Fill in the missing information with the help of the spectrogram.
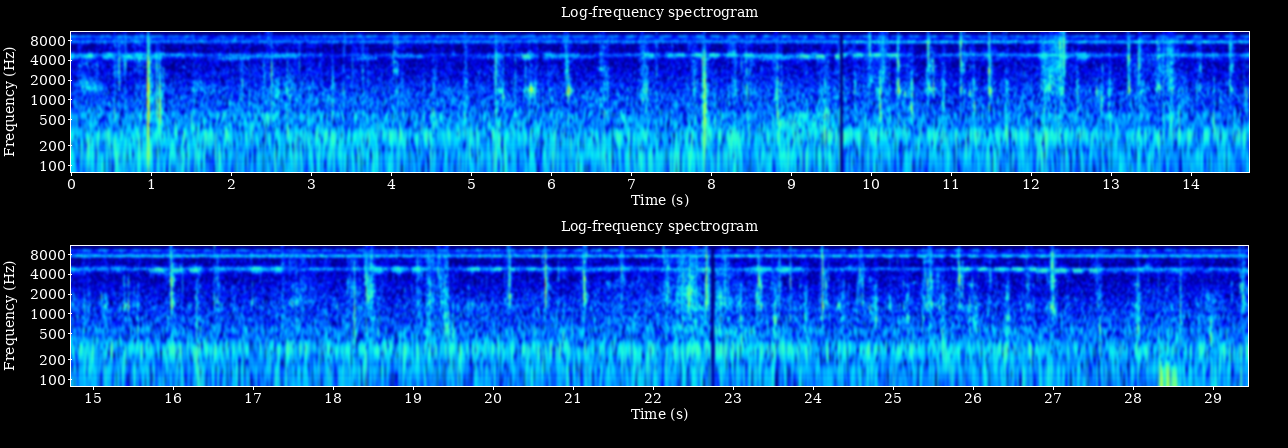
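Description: Ripe jackfruit being torn apart by hand, the bulbs pulled from the fibrous flesh with scattered sharp snaps and crackles, and some chewing. A steady high insect drone runs underneath.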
